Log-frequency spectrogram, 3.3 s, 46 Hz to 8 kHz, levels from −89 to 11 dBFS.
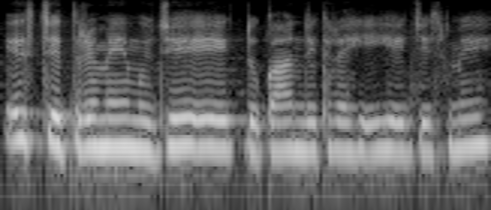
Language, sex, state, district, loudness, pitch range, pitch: Hindi, female, Madhya Pradesh, Bhopal, -16 LUFS, 195-220 Hz, 205 Hz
